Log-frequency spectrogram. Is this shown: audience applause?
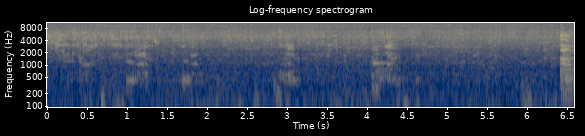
no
